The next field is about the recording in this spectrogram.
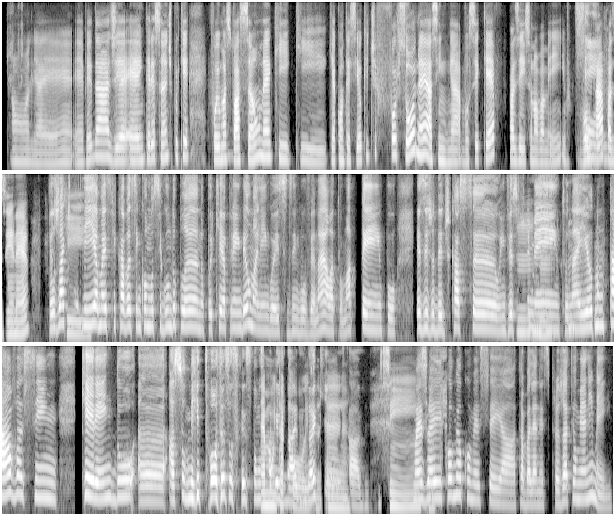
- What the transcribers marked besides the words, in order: other noise; laughing while speaking: "todas as"
- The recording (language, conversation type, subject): Portuguese, advice, Como posso praticar conversação e reduzir a ansiedade ao falar?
